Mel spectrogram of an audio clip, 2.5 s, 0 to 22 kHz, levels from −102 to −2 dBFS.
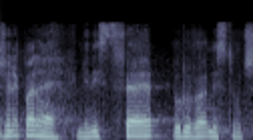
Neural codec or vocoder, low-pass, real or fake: codec, 24 kHz, 0.9 kbps, WavTokenizer, medium speech release version 1; 10.8 kHz; fake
